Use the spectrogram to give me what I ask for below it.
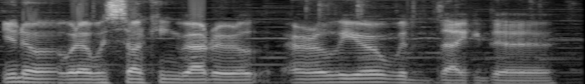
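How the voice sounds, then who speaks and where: A man talks easily about a game, pausing and hedging as he goes. His voice sits at an ordinary middle pitch. Faint music plays behind him. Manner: easygoing, hesitant with fillers. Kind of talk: casual let's play chat.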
